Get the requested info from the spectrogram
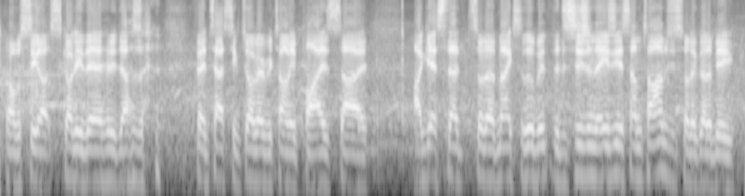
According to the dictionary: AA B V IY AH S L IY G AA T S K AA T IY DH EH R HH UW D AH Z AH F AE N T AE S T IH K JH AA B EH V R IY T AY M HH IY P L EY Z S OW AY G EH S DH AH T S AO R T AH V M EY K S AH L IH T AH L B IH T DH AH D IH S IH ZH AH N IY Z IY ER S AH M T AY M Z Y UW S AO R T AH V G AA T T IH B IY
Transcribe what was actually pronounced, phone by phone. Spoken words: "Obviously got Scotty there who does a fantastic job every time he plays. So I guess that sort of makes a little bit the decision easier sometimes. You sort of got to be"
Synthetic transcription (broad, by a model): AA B V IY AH S L IY G AA T S K AA T IY DH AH R HH UW D AH Z AH F AE N T AE S T IH K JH AA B EH V R IY T AY M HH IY P L EY Z S OW AY G EH S DH AH T S AO R T AH V M EY K S AH L IH T L B IH T DH AH D IH S IH ZH AH N IY Z IY ER S AH M T AY M Z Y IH S AO R T AH V G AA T T IH B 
